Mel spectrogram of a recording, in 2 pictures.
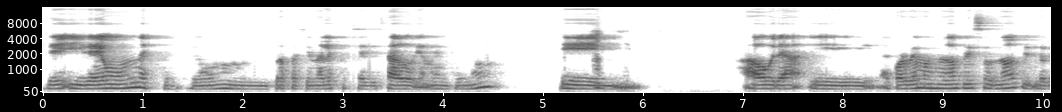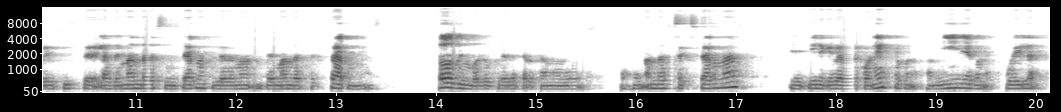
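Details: Adult speaker, Spanish; ordinary speech.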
